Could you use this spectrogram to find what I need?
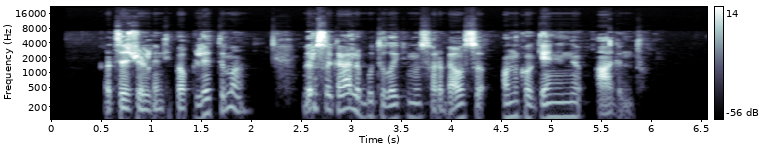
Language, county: Lithuanian, Kaunas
